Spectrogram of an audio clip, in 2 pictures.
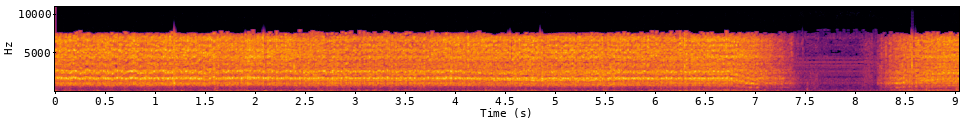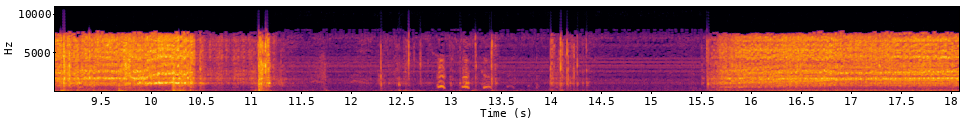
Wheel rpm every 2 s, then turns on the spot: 230, 220, 220, 110, 140, 110, 0, 20, 190.
6-8 10-12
